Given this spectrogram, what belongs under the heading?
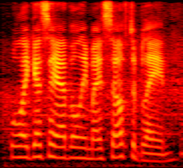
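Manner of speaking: put-on high-pitched old lady, resigned; resigned old woman. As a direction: accept the blame in a high elderly voice.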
